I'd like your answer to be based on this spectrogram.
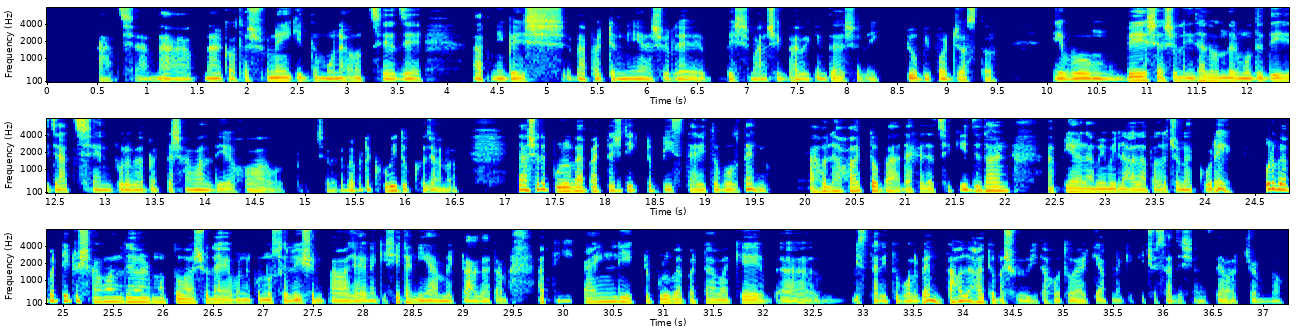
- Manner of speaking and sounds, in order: tapping; other background noise
- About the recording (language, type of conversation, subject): Bengali, advice, নতুন স্টার্টআপে সিদ্ধান্ত নিতে ভয় ও দ্বিধা কাটিয়ে আমি কীভাবে নিজের আত্মবিশ্বাস বাড়াতে পারি?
